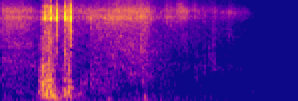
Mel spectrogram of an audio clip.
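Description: Handling noise on the camera's microphone as it is grabbed: rustling, with two sharp bumps about half a second in, then the sound cuts off abruptly.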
